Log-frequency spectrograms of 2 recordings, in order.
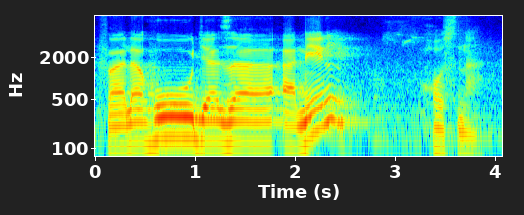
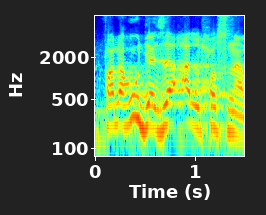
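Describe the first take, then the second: First: An n sound with an i vowel links the words. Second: No n sound links the words. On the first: The good is a description of the reward. "Dikonversi jadi nun. Maka diberi harakah kasrah" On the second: The good is no longer a description of the reward. "membaca ini dengan satu satu saja"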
